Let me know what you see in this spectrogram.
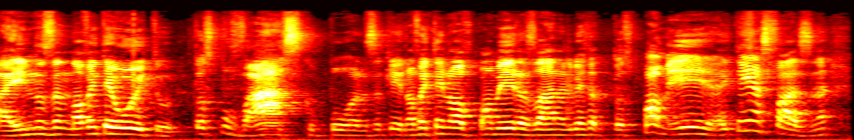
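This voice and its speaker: Fairly quick speech from a high-pitched man, with audible room echo and noticeable background noise. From Minas Gerais, Brazil (Frutal, near Uberaba). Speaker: podcast guest, friend of host. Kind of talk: casual chat.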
